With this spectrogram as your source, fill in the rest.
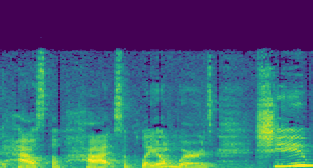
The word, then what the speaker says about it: Haute: coty's Channel and hot she spells it h o u t I guess that's for hot Couture but um she pronounces it House of hot so play on words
